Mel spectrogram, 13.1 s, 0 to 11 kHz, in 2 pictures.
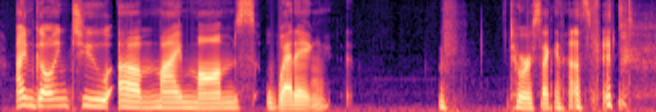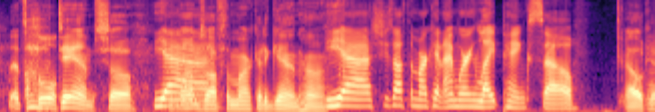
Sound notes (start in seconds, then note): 5.7 chuckles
